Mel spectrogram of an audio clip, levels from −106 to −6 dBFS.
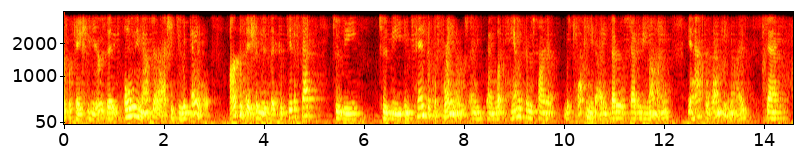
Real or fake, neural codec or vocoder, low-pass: fake; codec, 44.1 kHz, 3.4 kbps, Pupu-Codec; 3.6 kHz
